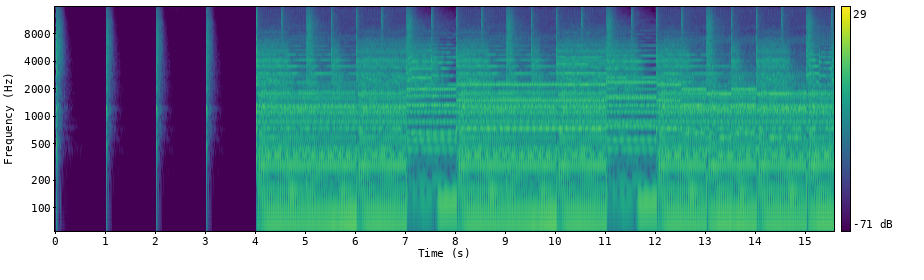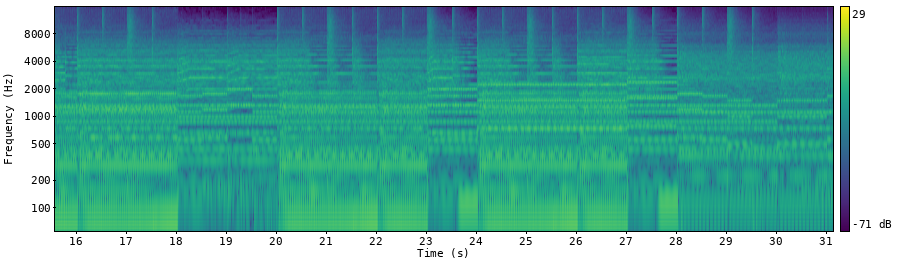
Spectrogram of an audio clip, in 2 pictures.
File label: first song kontrabass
